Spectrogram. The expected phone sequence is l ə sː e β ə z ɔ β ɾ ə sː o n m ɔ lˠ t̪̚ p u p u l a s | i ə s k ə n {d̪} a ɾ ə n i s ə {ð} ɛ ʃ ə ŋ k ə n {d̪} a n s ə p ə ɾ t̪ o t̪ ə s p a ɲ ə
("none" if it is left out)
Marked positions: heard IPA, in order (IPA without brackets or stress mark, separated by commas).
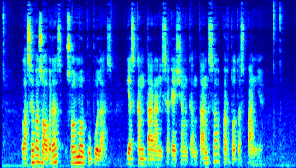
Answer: t̪, ɣ, t̪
